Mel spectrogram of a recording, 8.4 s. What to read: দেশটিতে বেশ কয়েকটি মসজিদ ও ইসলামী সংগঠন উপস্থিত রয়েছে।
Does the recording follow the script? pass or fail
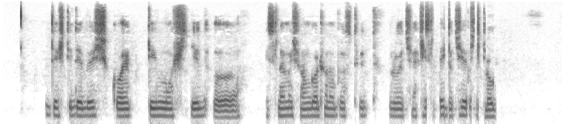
fail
